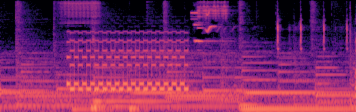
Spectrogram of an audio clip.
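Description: Telephone in the video game A.I. The Somnium Files gives a single electronic ring burst lasting about a second, layered over sustained background game music.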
